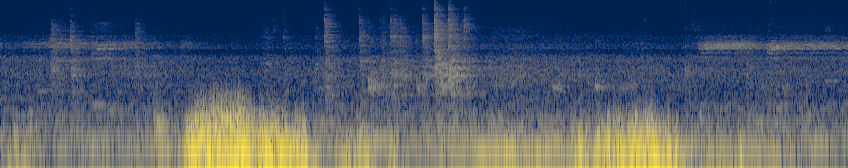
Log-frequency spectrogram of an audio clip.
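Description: Hot air rework gun blowing onto a laptop motherboard to solder a replacement resistor in place, with two low rumbling gusts of air, a few light clicks in the middle and a thin high whine near the end.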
